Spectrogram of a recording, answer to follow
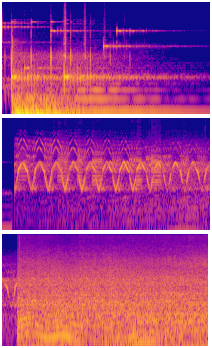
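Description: A logo jingle ends with bell-like chimes over a deep bass hit that fades out over about four seconds. An emergency-vehicle siren then cuts in, wailing rapidly up and down in a yelp pattern for about four seconds, and is followed by a steady, loud rushing street noise.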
